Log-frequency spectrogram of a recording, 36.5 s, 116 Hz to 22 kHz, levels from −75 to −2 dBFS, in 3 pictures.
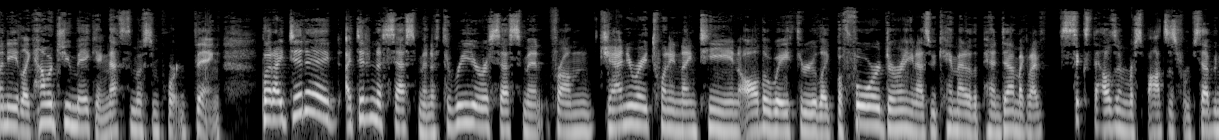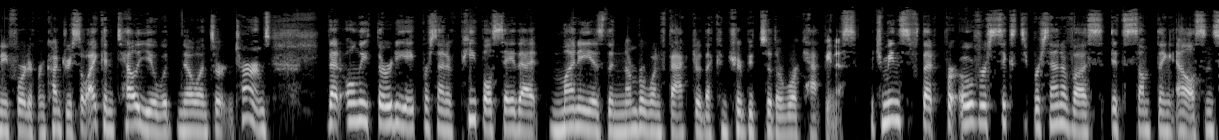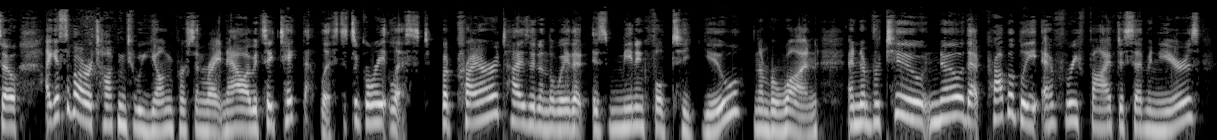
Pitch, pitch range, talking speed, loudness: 180 Hz, 160-215 Hz, 225 wpm, -21 LUFS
